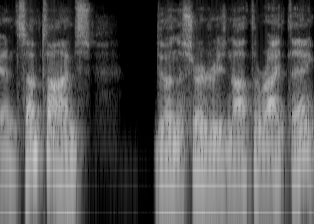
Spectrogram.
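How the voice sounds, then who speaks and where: A man's plain, everyday voice at a medium pitch and a fairly quick pace, against a quiet background. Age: 60s. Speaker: retired orthopedic surgeon and expert witness. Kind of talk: podcast interview. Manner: conversational, with fillers.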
